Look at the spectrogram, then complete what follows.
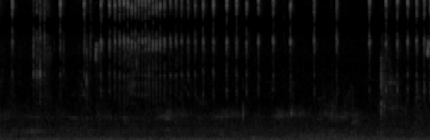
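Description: Wind rumbling on the microphone, with scattered light clicks from a fishing reel as a hooked carp is played.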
